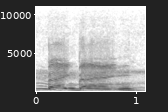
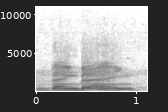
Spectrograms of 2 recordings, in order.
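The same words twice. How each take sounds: First: It is said in a happy tone. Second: It is said in a flirty tone.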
